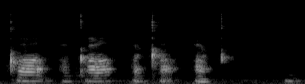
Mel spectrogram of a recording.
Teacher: you're placing your tongue tip in the alveolar ridge. So the front cavity is a bit larger than in the case of the dental. That's what gives the alveolar a lower resonance. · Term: alveolar click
